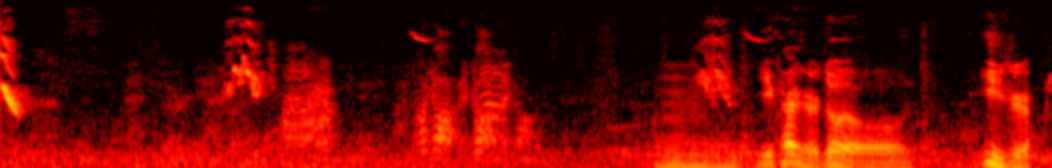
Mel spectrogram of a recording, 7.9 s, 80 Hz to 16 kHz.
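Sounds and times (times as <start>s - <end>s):
birds chirping in a neighbourhood of alleys and low houses on a sunny day: 1.6s - 3.8s, 4.9s - 6.2s, 7.4s - 7.8s.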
